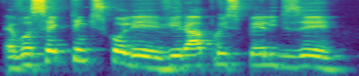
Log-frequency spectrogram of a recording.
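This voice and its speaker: An emphatic, motivational man coaching a client over a video call. His voice sits a little high for a man, and he hammers his points home by repeating key phrases. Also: fast, a little mellow. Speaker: mentor. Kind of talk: online coaching consultation.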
